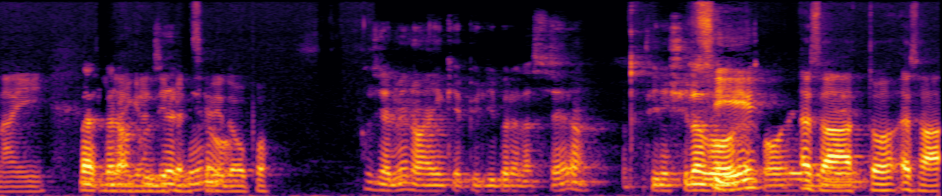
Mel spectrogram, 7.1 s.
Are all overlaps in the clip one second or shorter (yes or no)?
no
